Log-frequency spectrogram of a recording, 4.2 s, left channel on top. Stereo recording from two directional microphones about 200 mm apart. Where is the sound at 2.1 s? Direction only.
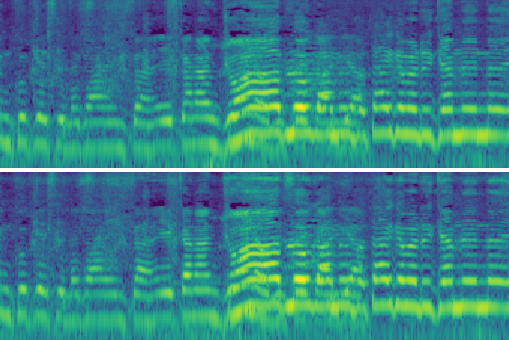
Centre (ahead or behind).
